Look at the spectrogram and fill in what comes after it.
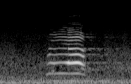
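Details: Rottweiler named Freya vh Odom during schutzhund protection training on the field: one short, tonal bark of about half a second, strongly harmonic and slightly rising, over a low steady rumble.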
